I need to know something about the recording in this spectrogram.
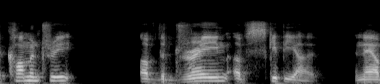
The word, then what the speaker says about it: Scipio: of the dream of Scipio and now being Italian I'll pronounce that shipya because that's the correct pronunciation but there it is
